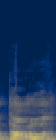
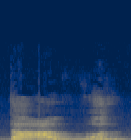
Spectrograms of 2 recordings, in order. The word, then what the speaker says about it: تعوذ: پڑھ رہے ہیں تعوذ۔ اس کو بہت سے لوگ تعوذ پڑھ دیتے ہیں، تعوذ نہیں پڑھنا، تعوذ۔ واو کے اوپر جو تشدید ہے اس تشدید کی آپ نے ادائیگی کرنی ہے، تلفظ درست ادا کرنا ہے، تعوذ۔ حمزہ کے اوپر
